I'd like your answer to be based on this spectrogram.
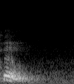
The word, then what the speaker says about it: Sin: And if we point it on the left hand arm, heraldically the dexter side, then it is Sin.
